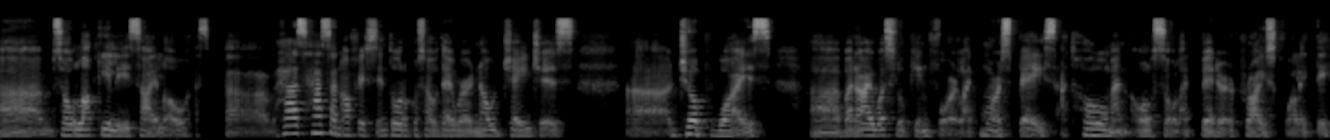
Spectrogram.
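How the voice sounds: A woman speaks at a slow pace with a low pitch, big pitch swings and vocal fry.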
